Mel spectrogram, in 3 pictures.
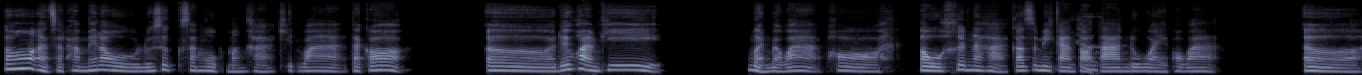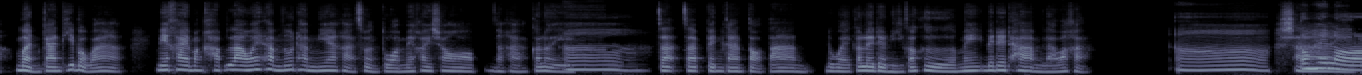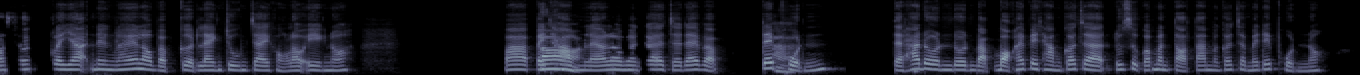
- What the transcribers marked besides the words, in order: other background noise
- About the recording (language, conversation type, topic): Thai, unstructured, คุณมีวิธีจัดการกับความเครียดอย่างไร?
- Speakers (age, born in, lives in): 45-49, Thailand, Thailand; 60-64, Thailand, Thailand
